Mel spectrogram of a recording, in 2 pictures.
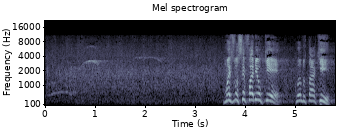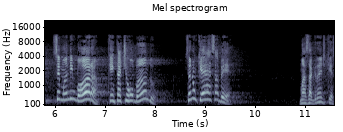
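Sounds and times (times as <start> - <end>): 
crowd clapping: 0.0 - 5.7
speech: 3.6 - 9.6, 10.9 - 11.5.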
